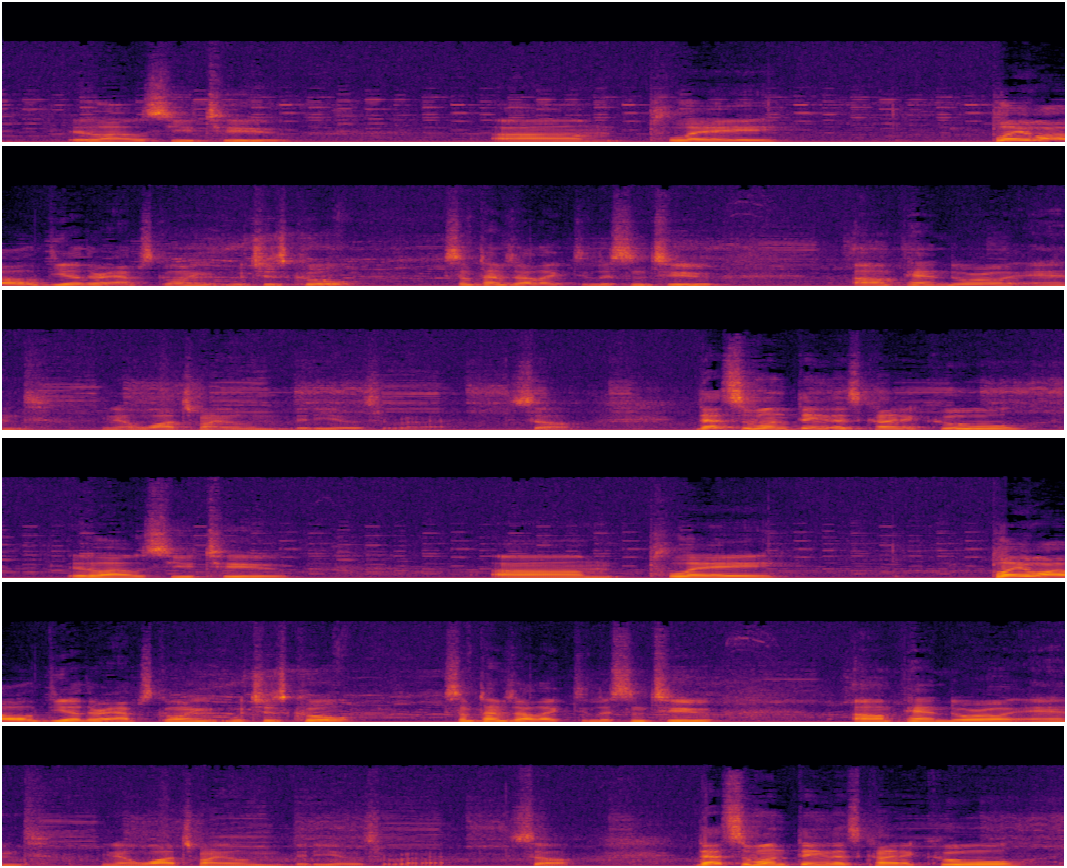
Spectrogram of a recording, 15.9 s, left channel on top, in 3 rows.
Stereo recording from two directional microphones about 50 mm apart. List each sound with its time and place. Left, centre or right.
0.3 s speech: left
2.4 s speech: left
4.9 s speech: left
9.6 s speech: left
10.7 s speech: left
13.2 s a sound: left
14.0 s speech: left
